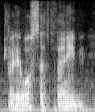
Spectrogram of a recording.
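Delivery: ordinary delivery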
